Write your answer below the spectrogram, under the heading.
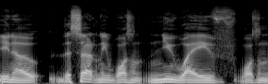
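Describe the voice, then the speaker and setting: A man with an English accent speaks at a fairly slow pace in a very deep, low pitch with fairly even intonation. The recording is very clean, with a silent background. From England. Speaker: record producer. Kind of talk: interview storytelling. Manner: halting.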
